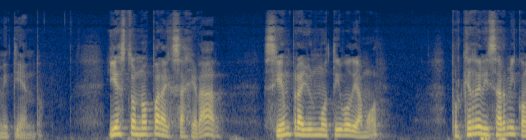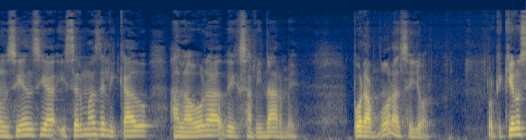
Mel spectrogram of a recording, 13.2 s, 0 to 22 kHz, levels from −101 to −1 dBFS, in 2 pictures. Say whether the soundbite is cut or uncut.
uncut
